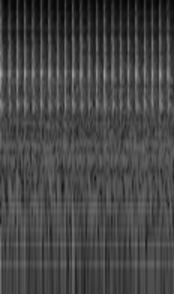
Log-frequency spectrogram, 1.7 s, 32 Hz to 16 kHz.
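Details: 2005 Peugeot 206cc engine ticking: crisp, regular metallic tick about twelve times a second over little engine rumble; torque converter bolts were tightened with no change, cause unknown.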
